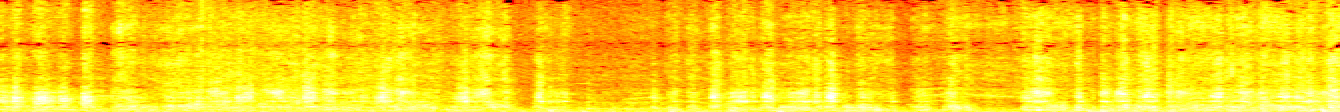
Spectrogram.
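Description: Butter-and-flour roux being stirred in a nonstick saucepan: a faint, irregular scraping and rubbing of the utensil against the pan base.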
